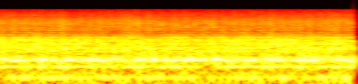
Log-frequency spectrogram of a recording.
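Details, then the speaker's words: Rebuilt Bridgeport belt-drive milling machine after full service, quill power feed running and reversed: steady, even mechanical hum with a constant whirring note and no knocks or grinding; the quill feed knocks out and traverses fine. "so that knocks out just fine so we reverse the feed when you see a traverse is just fine as well"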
